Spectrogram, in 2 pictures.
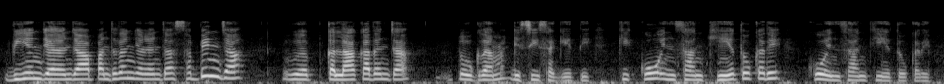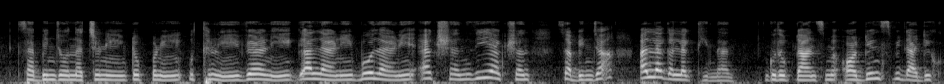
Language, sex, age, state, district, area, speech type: Sindhi, female, 30-45, Rajasthan, Ajmer, urban, spontaneous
